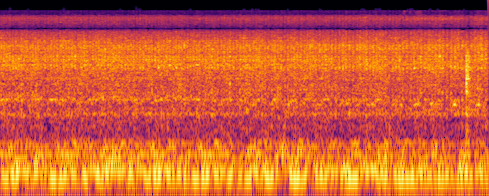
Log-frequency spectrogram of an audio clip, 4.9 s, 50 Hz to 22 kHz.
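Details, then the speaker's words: 1991 GMC Suburban R1500 with Rochester 220 TBI, after setting base idle to fix stalling and surging, idling in reverse: low, even burble holding about 550 rpm with no hunting or dips. "It started at a good idle. Go ahead, put it in reverse. We're holding good at 550 to"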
